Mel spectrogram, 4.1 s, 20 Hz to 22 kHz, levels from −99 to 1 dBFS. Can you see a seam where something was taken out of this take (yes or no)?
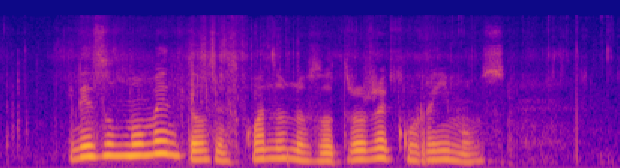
no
